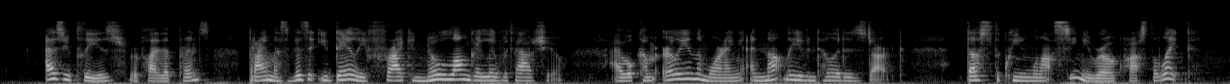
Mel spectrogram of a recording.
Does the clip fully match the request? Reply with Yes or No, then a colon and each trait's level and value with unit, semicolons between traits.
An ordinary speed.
No: fast, 220 wpm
